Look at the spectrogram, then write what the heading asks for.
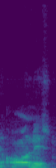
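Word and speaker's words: honest: इन ऑनेस्ट मैन एक ईमानदार व्यक्ति, ऑनेस्ट एच साइलेंट है।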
